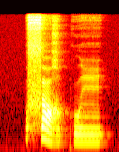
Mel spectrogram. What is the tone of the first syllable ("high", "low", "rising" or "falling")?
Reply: falling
